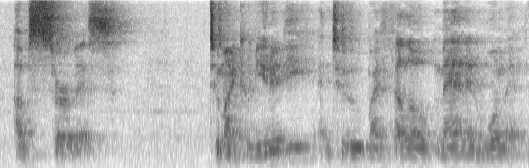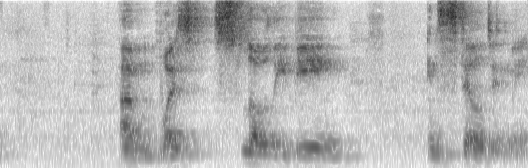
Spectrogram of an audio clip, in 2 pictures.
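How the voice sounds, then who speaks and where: A man speaks at a very slow pace with a fairly low pitch. Audible echo fills the room. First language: Spanish. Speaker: dance company director, former performer. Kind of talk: speech to audience. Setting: school event breakfast. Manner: hesitant, many filler words.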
